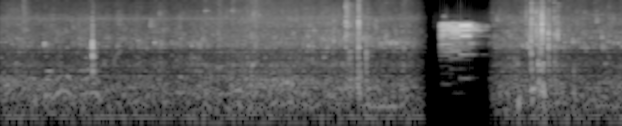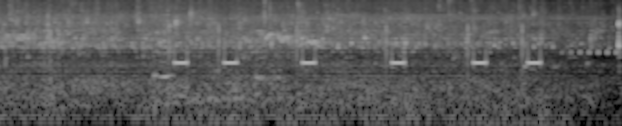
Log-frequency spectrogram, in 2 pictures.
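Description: Small forest stream running steadily over shallow rocks. About four seconds in, the sound drops out briefly and comes back with a loud short shrill electronic tone. Near the end there is a series of six short electronic beeps at one pitch.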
